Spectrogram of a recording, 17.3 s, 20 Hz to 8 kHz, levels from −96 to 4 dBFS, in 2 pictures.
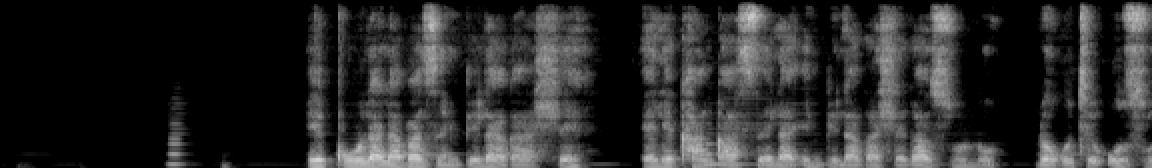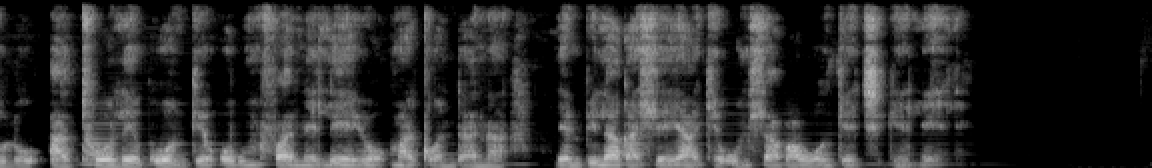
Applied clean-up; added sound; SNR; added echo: neural mask model DeepFilterNet 3.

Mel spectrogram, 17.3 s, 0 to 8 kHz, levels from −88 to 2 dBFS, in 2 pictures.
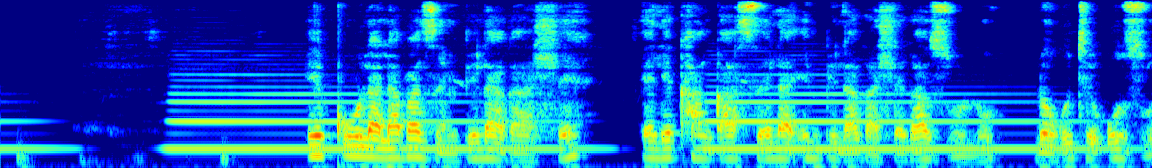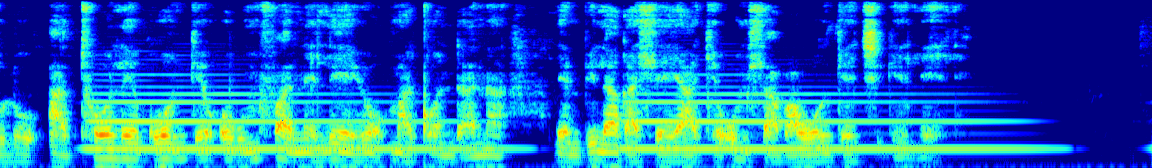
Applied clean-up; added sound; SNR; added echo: none; Wind instrument, woodwind instrument; 8 dB; reverberation time 0.2 s.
